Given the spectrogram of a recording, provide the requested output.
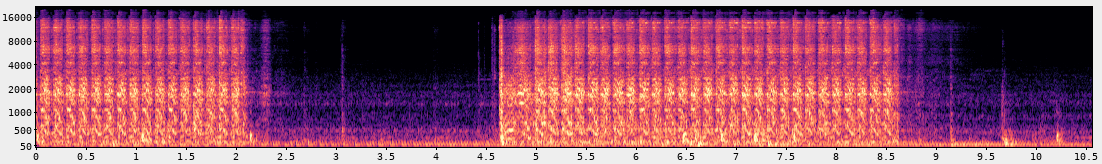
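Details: Abandoned 1984 Nissan/Datsun 720 with Z24 four-cylinder (8-plug wasted-spark ignition), first start attempt after about 20 years sitting, cranked with no throttle: two long bursts of fast, regular starter churning, never catching; cranks but won't fire, possibly flooded.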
